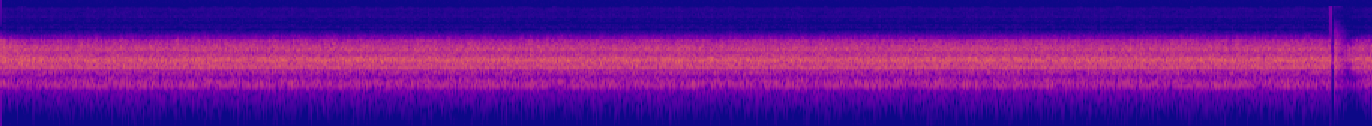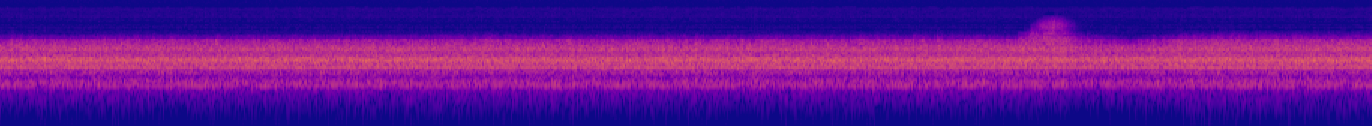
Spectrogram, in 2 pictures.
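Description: Econami DCC sound decoder in an HO scale box cab electric switcher locomotive playing a steady idling hum with hiss through the model's speaker. A brief higher hiss comes near the end.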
